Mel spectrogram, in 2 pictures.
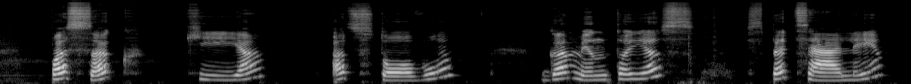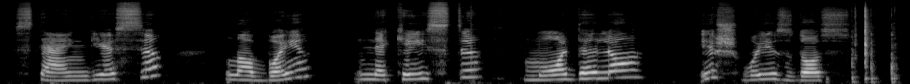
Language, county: Lithuanian, Vilnius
